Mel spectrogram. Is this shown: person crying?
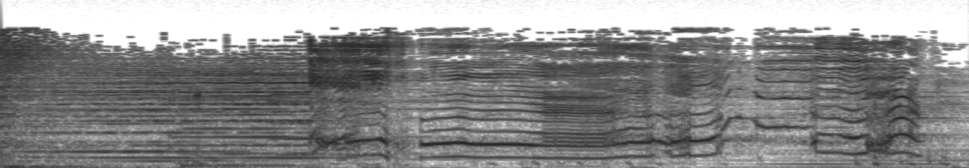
yes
